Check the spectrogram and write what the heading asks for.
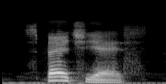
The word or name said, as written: species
